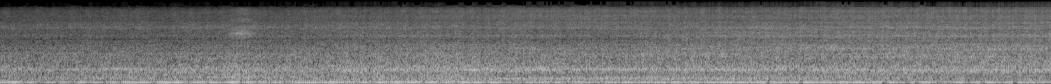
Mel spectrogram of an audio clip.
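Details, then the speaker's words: 1959 GMC Napco 4x4 truck, old V8 just fitted with new exhaust, Edelbrock/Carter carburetor with electric choke; runs with a steady, even rumble, no misses or stumbles; normal healthy running. "I know the owner would really like to hear this uh thing run with the new exhaust I'm going to go ahead and start it up um so you can hear it run"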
